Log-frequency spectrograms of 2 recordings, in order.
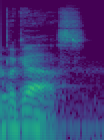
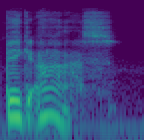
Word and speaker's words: bagasse: No, bagasse. I did a video on sugarcane burning locomotives, Mike. I know what I'm talking about. What? Okay, it sounds like you're saying big ass. Bagasse. It's how it's spelled.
